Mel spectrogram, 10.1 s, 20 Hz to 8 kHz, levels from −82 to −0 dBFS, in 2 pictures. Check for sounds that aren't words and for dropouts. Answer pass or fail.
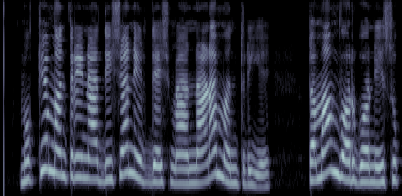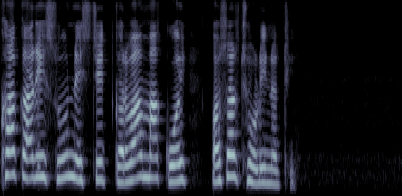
pass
